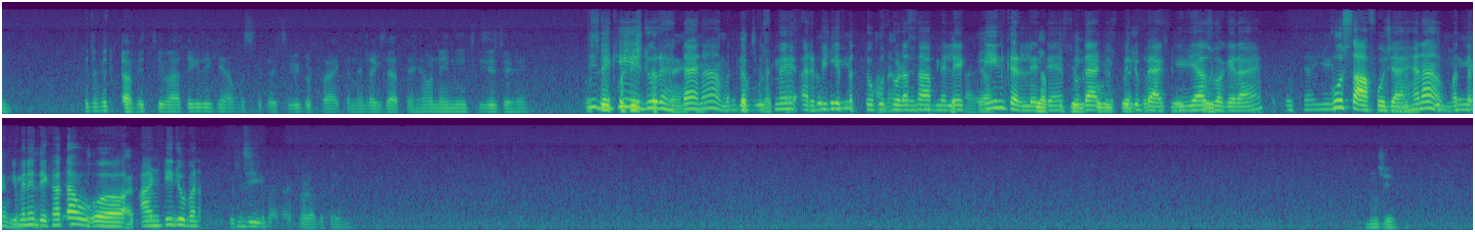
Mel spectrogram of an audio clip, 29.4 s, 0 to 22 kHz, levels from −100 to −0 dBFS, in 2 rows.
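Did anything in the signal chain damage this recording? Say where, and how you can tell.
Yes, at the call-processing stage: speech suppressed in double talk, most likely from an echo canceller that could not separate near speech from loudspeaker echo. The speech dips at 7.19–7.38, 8.12–8.32, 9.31–9.77, 10.31–12.75, 14.32–14.59 and 15.18–17.58 s. The shallowest dips are about 5 dB, and the two longest stretches reach about 15 dB. On a waveform the envelope sags in patches, and a spectrogram shows those same spans fading across the band.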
